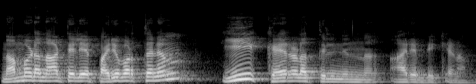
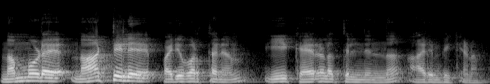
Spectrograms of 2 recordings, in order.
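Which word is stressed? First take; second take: പരിവർത്തനം; നമ്മുടെ. First: The emphasis falls on the word പരിവർത്തനം. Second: The emphasis falls on the word നമ്മുടെ.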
